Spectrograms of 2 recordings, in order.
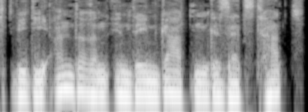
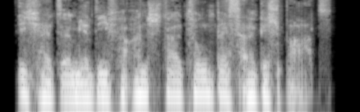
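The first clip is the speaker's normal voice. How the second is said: ordinary talk, nothing marked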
